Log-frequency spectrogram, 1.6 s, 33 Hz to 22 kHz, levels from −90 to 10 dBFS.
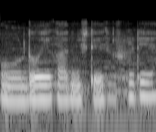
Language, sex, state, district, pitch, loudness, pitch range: Rajasthani, female, Rajasthan, Churu, 165 Hz, -15 LUFS, 160-185 Hz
